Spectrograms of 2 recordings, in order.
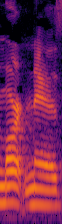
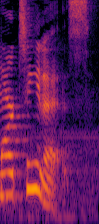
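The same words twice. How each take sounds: First: The name has an American English pronunciation. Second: The name has a Spanish-style pronunciation. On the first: This is how locals here would say it. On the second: This is how the name is originally said.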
